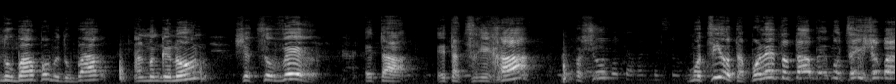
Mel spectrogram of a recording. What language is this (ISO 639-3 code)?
heb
